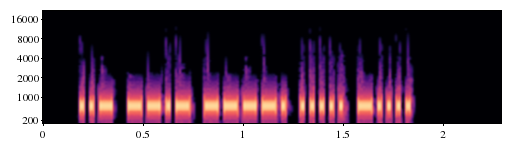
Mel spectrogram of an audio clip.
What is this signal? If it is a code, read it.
Morse code, heard as a keyed tone, about 53 wpm, 700 Hz. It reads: UQ956
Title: Code Groups - 5 Letter:Numbers - 50wpm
